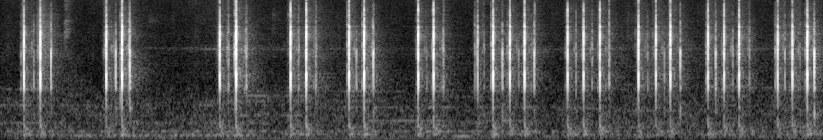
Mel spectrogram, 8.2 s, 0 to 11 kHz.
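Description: Spacebar of a Spark 67 mechanical keyboard with Marshmallow switches, pressed repeatedly with one finger, about a dozen strokes at roughly one a second. Each stroke is a quick double click of press and release.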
